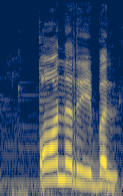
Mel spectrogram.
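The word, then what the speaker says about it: honorable: जैसे यहाँ देखें ऑनरेबल, यहाँ एच आपका साइलेंट है, और ओ आपका क्या है, वॉवेल है, और हम बोल भी रहे हैं तो ओ ही आ रहा है उच्चारण में, प्रोनाउंसिएशन में, तो इसके आगे हम एन का यूज करेंगे, ओके।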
